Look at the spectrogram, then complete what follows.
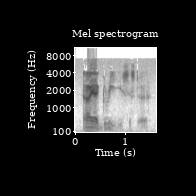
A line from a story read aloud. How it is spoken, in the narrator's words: he said with a bitter sigh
